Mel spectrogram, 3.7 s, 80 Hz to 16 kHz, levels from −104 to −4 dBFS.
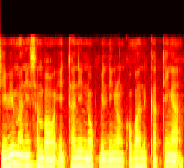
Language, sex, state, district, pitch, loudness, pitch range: Garo, male, Meghalaya, West Garo Hills, 120 Hz, -17 LUFS, 115-130 Hz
